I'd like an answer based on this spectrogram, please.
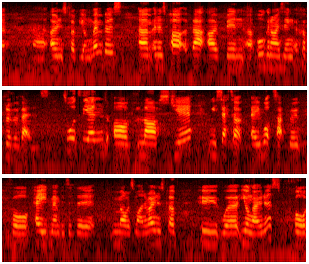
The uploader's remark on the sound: all recorded from my 1968 Morris Minor, Peggy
